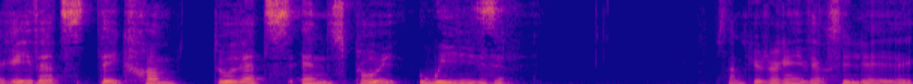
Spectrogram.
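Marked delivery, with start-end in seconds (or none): 0.0-3.3 English spoken with a French accent. Speaker reading the one English note in a booklet, French accent in English. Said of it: "c'est mon accent français qui parle anglais".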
